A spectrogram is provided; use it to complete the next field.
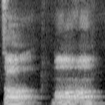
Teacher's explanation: Burada artıq 2 qoşu A-dan biri düşdü.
